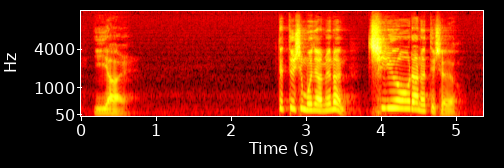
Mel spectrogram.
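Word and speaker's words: אייר: 뭐 한국에서는 이르 그러겠지만은 이제 그건 한국식으로 발음하는 거고 그 본토 발음은 이알 그때 뜻이 뭐냐면은 치료라는 뜻이에요.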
